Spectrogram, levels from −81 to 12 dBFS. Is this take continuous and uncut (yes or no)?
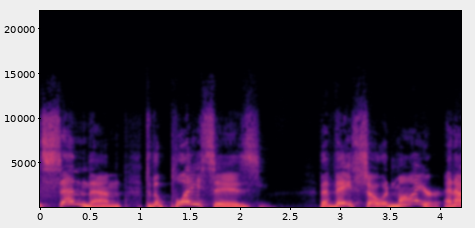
yes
